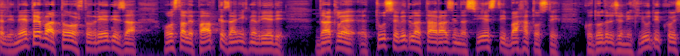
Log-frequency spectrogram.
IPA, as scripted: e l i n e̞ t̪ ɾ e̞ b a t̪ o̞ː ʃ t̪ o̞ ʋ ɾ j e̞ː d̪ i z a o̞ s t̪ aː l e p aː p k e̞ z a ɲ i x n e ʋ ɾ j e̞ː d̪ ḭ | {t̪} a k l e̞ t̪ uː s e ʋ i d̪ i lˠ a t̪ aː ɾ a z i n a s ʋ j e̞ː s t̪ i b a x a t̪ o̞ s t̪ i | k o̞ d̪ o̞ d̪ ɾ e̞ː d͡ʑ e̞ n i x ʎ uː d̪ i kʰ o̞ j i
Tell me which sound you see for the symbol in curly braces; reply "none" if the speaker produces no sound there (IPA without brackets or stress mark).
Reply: d̪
